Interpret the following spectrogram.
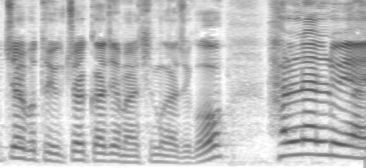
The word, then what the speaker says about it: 할렐루야: 겪는다는 얘기를 들은 적이 있습니다 이거 원래 이 할렐루야 는 원래 우리가 그 히브리 와 발음이 원래 그렇구요 또 이걸 이제 헬라어로 바른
